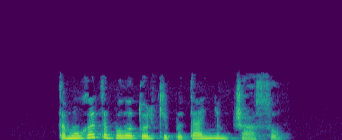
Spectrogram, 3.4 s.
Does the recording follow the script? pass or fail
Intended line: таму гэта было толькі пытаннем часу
pass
